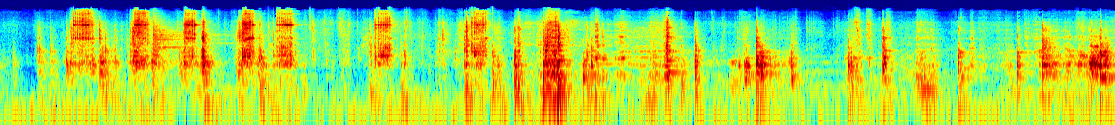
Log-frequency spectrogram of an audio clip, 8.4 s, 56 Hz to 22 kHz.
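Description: A ratchet clicks rapidly in repeated bursts, close and distinct, while the chain cover is taken off a Honda CB750 Four motorcycle, with short pauses between strokes.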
